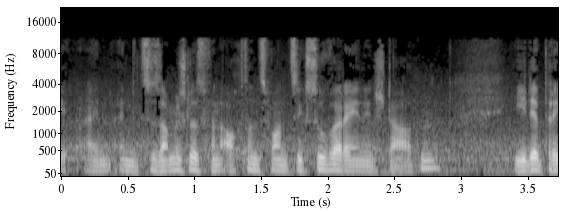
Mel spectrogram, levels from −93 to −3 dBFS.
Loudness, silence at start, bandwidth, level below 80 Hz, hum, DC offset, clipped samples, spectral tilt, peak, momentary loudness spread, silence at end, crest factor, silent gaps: -28 LUFS; 0 s; 11.5 kHz; -52 dBFS; none; under 0.1%; under 0.1%; -5.5 dB/octave; -8 dBFS; 10 LU; 0 s; 20 dB; none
